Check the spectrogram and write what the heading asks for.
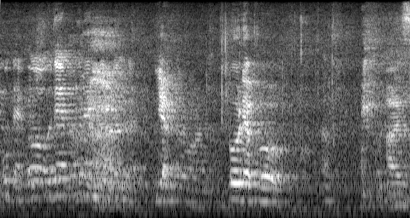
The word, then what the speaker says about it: Udaipur: Yep, Udaipur.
